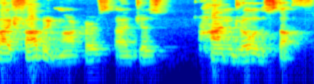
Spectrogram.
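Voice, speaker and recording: A man speaks with a fairly low pitch. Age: 20s. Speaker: t-shirt designer. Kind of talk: casual interview.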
